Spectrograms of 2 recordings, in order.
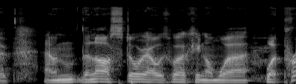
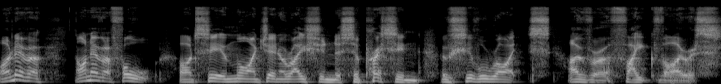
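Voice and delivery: slow, mocking put-on voice; 2 semitones higher than usual. Reading a stranger's comment aloud in the voice he imagines: mocking voice of a conspiracy believer. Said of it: "I'm gonna read it in the, the voice that I assume someone who has a view like this would speak".

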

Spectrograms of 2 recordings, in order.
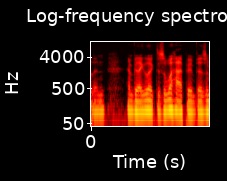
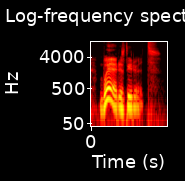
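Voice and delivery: put-on booming old-world Transylvanian count voice; 5 semitones higher, 8 dB louder than usual. Retelling a man at the door demanding rent, in a Transylvanian count voice. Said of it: "The count".

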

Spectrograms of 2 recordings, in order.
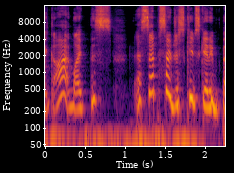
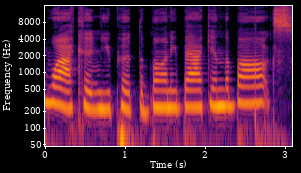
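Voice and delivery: put-on slow, drawn-out generic Southern accent. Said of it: "slipped into the, like, the little, uh, Nolans accent there".

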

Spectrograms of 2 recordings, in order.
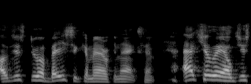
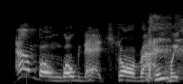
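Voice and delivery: pitched-up Southern accent from Georgia; 6 semitones higher, 3 dB louder than usual. Asked to do something from Georgia or the South, in a Southern accent. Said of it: "Do something from Georgia or like the South".

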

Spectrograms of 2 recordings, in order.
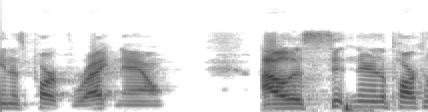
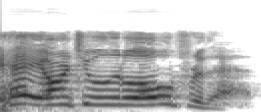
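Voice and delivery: high, loud, ever so loving tone, acted out; 9 semitones higher, 8 dB louder than usual. Retelling what a young staff member called out: imitating a staffer's loving tone. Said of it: "said that so ever so loving".

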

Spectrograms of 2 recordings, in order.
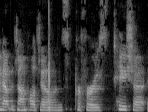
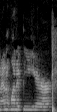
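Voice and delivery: put-on female whining, crying voice. Speaker acting out how Kaylin behaved during the wedding, mock-whining as Kaylin. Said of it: "whining and crying".

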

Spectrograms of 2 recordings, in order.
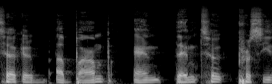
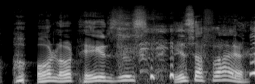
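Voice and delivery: put-on thick Spanish accent, slow and high-pitched; 7 semitones higher, 8 dB louder than usual. Repeating the line just heard from Lucia: imitating Lucia's thick accent. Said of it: "she's got a really thick accent".

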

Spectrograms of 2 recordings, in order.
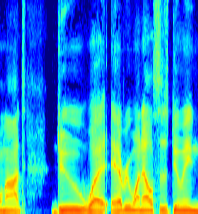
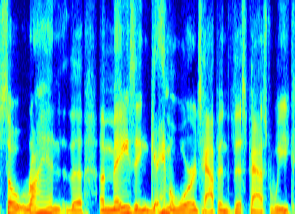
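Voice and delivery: dry sarcasm laid over praising words; 2 semitones higher than usual. Host brings up the Game Awards to a co-host, sarcastic. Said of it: "and I'm being sarcastic".

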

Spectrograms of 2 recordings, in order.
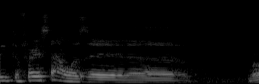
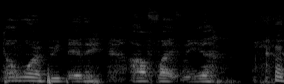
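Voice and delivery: terrible put-on voice, high-pitched and drawn out; 6 semitones higher than usual. Joking that a wrestler might step in: Booker T voice. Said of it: "That's my Booker T voice".

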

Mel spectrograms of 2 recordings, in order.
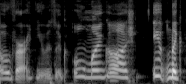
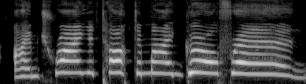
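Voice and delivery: mock, very high, slow, drawn-out shriek; 9 semitones higher, 4 dB louder than usual. Retelling how a boy answered the lunch ladies, retelling a scream. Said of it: "And he screams".

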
